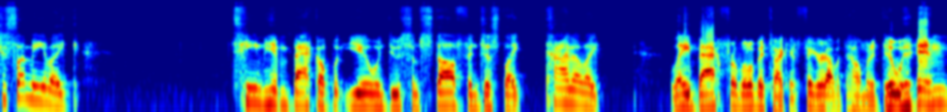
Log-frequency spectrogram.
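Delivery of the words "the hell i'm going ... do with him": ordinary talk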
